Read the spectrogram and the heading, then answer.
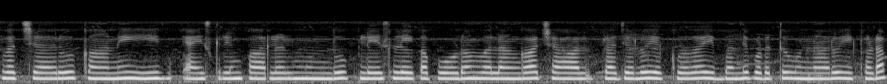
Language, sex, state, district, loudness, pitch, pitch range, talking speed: Telugu, female, Andhra Pradesh, Chittoor, -12 LUFS, 275 Hz, 270-280 Hz, 100 wpm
